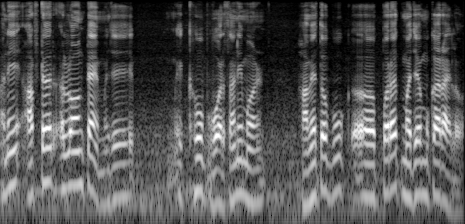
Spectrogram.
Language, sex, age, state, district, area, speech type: Goan Konkani, male, 30-45, Goa, Murmgao, rural, spontaneous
